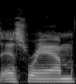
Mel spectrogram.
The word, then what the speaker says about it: SRAM: rams and dynamic rams and this is usually pronounced sram and this is usually pronounced dram although some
